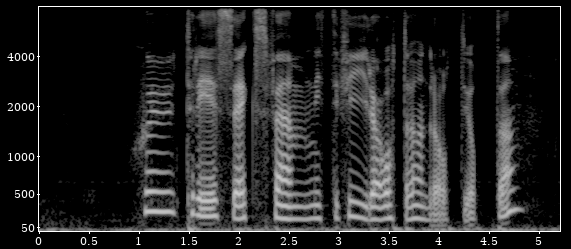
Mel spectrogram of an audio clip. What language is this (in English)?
Swedish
